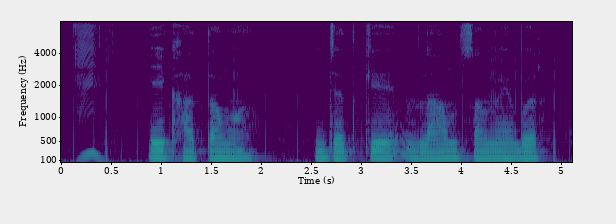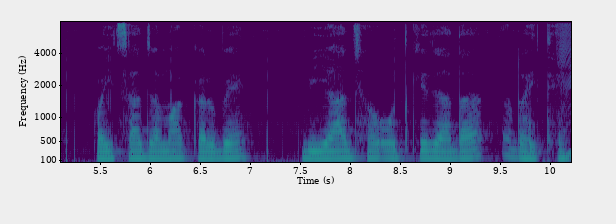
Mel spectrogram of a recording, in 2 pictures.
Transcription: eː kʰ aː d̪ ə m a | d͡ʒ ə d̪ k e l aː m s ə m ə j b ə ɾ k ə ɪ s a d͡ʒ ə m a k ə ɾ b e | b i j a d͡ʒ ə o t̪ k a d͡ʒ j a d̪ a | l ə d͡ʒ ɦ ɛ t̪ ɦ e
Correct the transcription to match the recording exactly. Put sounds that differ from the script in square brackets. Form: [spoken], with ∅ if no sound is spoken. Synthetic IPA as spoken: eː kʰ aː [t̪] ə m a | d͡ʒ ə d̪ k e l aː m s ə m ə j b ə ɾ [p] ə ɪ s a d͡ʒ ə m a k ə ɾ b e | b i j a d͡ʒ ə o t̪ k [e] d͡ʒ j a d̪ a | [ɾ] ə [∅] ɦ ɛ t̪ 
